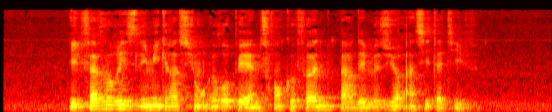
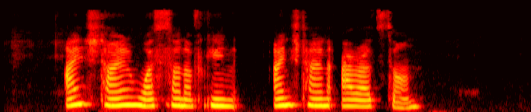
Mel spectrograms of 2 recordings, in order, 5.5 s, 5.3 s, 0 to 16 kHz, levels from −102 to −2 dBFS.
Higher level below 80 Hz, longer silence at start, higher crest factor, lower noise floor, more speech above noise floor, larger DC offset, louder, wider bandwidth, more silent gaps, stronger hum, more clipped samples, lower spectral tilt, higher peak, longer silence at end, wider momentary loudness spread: first, -54 dBFS vs -80 dBFS; second, 0.45 s vs 0.65 s; about the same, 20 dB vs 16 dB; second, -54 dBFS vs -89 dBFS; second, 26 dB vs 58 dB; neither; first, -28 LUFS vs -32 LUFS; about the same, 11.5 kHz vs 11.5 kHz; neither; neither; neither; second, -5 dB/octave vs -6.5 dB/octave; first, -8 dBFS vs -18 dBFS; second, 0.7 s vs 1.1 s; second, 6 LU vs 11 LU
